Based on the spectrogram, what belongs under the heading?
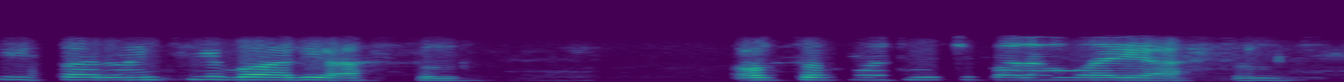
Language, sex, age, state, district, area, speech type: Kashmiri, female, 18-30, Jammu and Kashmir, Budgam, rural, conversation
